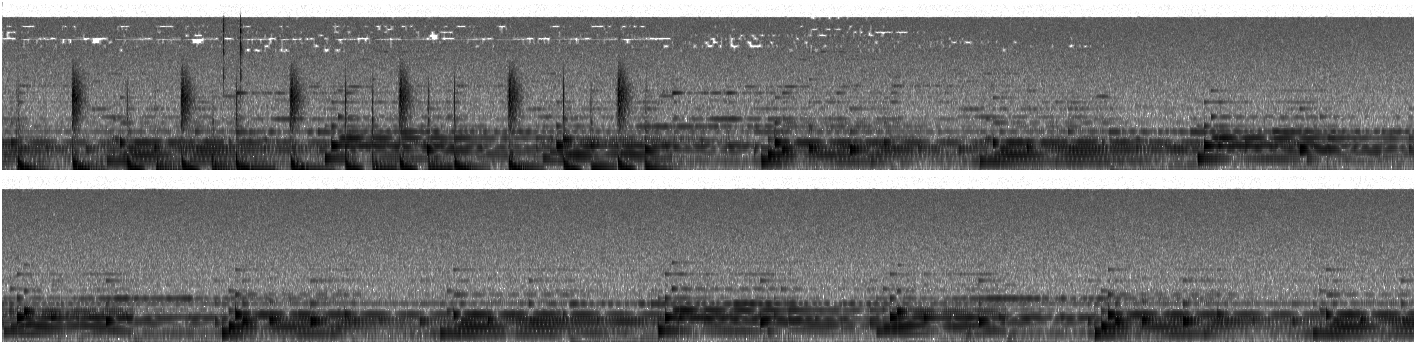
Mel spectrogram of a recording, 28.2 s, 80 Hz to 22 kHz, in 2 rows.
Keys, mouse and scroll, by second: 2.2 click.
